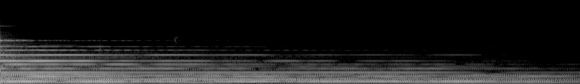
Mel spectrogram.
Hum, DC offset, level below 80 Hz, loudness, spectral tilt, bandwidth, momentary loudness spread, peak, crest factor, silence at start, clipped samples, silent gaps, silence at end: none; under 0.1%; -62 dBFS; -30 LUFS; -8.5 dB/octave; 6.4 kHz; 13 LU; -12 dBFS; 18 dB; 0 s; under 0.1%; none; 0 s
